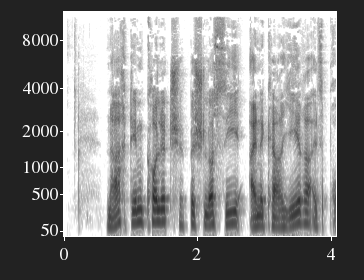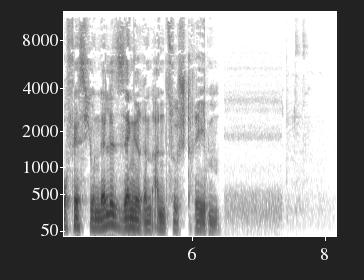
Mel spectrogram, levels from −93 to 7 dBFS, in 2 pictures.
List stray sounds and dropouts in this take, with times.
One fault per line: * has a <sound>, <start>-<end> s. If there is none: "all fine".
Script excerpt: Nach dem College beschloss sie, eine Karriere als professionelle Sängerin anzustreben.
all fine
